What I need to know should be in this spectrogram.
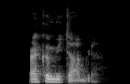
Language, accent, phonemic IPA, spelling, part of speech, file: French, France, /ɛ̃.kɔ.my.tabl/, incommutable, adjective, LL-Q150 (fra)-incommutable.wav
- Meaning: incommutable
